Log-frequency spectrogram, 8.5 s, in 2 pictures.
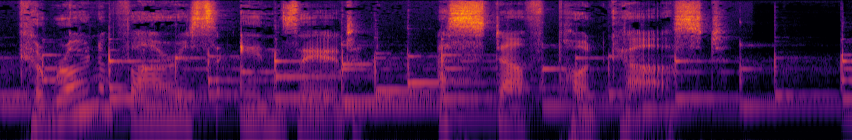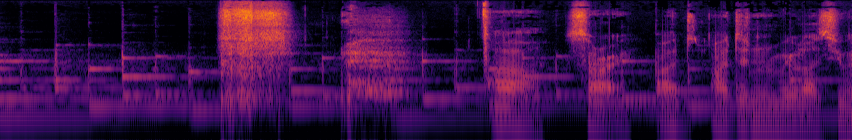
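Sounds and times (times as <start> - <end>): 
speech: 0.2 - 3.8, 6.7 - 8.5
person sniffing: 5.4 - 6.4.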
